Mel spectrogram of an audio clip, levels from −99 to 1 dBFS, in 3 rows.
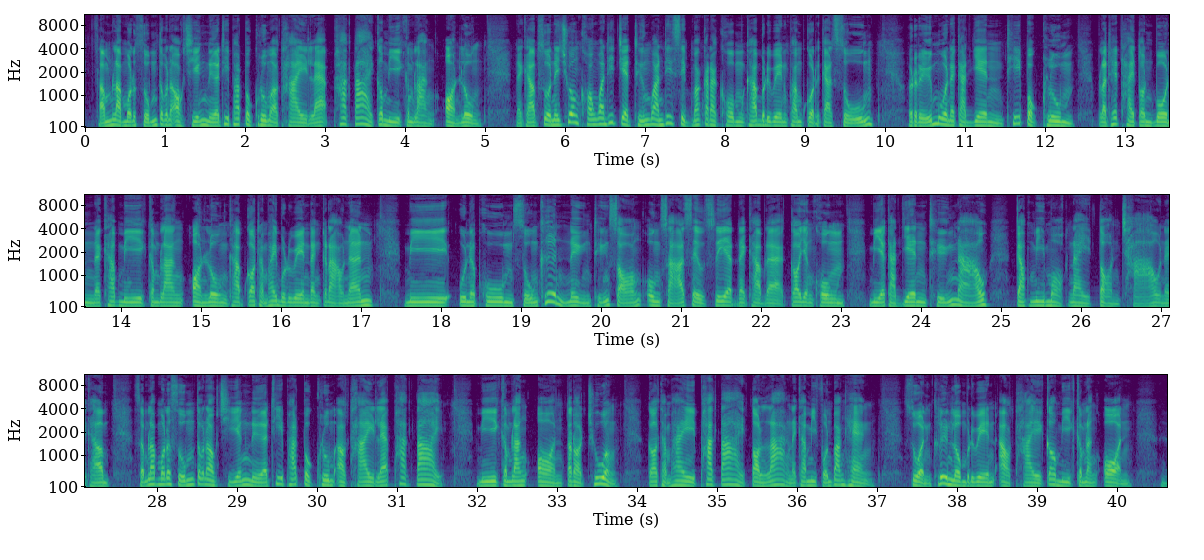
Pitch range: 110-135 Hz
